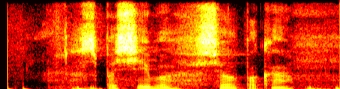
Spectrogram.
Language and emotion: Russian, neutral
